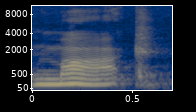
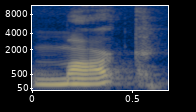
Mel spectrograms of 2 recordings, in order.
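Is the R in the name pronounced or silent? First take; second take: silent; pronounced. First: The R in the name is silent. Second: The R in the name is clearly pronounced.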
